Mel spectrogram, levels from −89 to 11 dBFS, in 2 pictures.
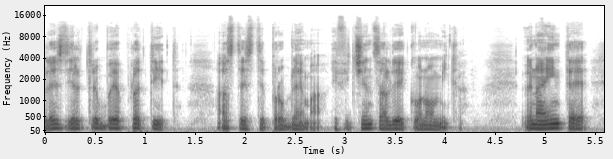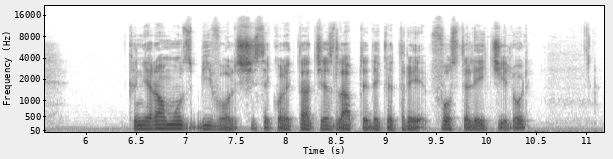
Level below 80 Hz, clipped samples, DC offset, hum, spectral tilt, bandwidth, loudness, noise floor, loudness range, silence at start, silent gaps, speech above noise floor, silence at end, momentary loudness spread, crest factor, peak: -50 dBFS; under 0.1%; under 0.1%; 50 Hz at -50 dBFS; -5 dB/octave; 14.5 kHz; -23 LUFS; -52 dBFS; 3 LU; 0 s; none; 29 dB; 0.05 s; 9 LU; 20 dB; -4 dBFS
